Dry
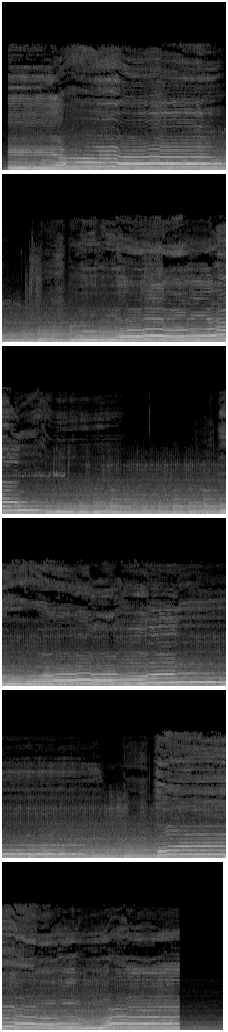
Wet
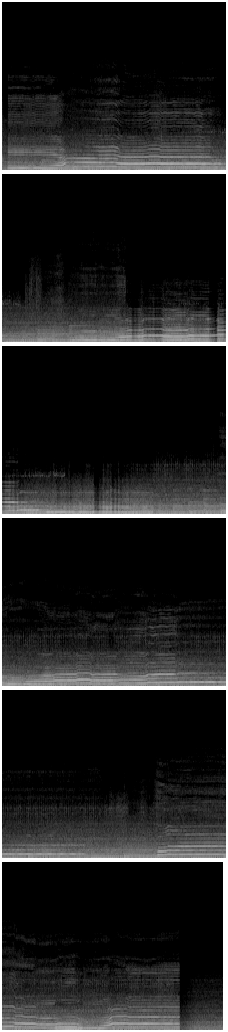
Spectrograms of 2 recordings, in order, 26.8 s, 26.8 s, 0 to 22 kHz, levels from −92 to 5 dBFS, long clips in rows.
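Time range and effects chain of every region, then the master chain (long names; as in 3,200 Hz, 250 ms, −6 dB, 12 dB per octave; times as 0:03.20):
0:06.94–0:11.97: hollow resonant body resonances 260/950/2,900 Hz, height 14 dB, ringing for 60 ms + compressor whose output falls as the input rises −26 dBFS, ratio −0.5 + low-pass filter 4,000 Hz
0:23.44–0:24.00: low-shelf EQ 420 Hz +11.5 dB + notch filter 3,500 Hz, Q 5.6
whole clip: low-pass filter 5,600 Hz 12 dB per octave; low-shelf EQ 190 Hz −4 dB; upward compression, threshold −30 dBFS; level −5 dB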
